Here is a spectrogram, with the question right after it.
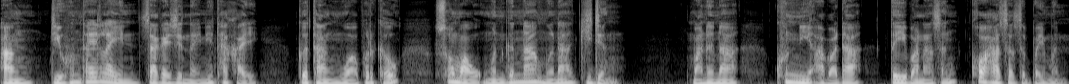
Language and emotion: Bodo, fearful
